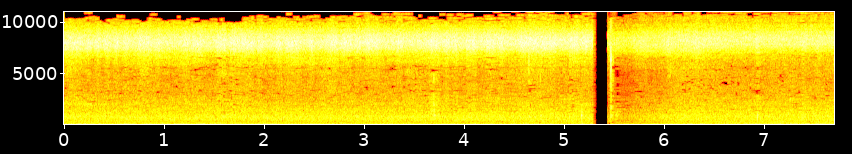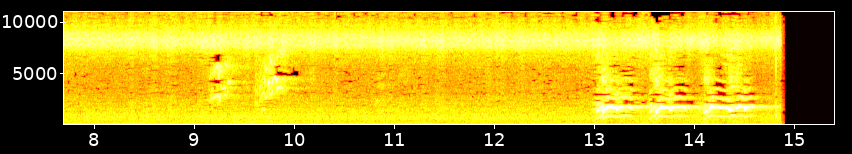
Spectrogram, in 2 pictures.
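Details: Bright green-bellied cricket producing a continuous high, piercing trill, interrupted once by a click; near the end a few brief chirping bird notes break in before the sound stops.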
